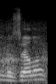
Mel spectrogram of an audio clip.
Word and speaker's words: Mazzella: Mazzella is the correct pronunciation, Mazzella? Yes.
